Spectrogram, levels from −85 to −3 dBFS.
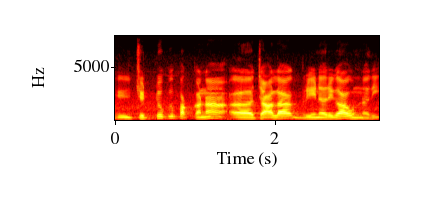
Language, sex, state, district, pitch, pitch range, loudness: Telugu, male, Andhra Pradesh, Sri Satya Sai, 140 Hz, 135-165 Hz, -17 LUFS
